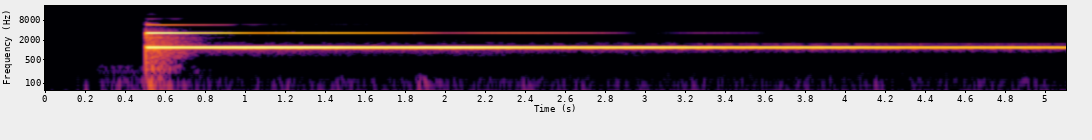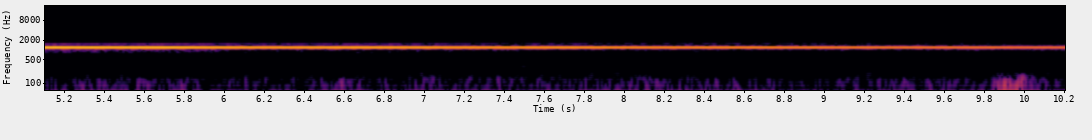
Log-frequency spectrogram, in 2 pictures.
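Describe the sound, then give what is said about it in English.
A single meditation bell is struck once at the start of a meditation practice, giving a clear, pure ringing tone with a bright overtone that slowly fades over about ten seconds of otherwise silence. “And I'm inviting the bell as an invitation for you to concentrate on your practice and specifically your breathing for the moment.”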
